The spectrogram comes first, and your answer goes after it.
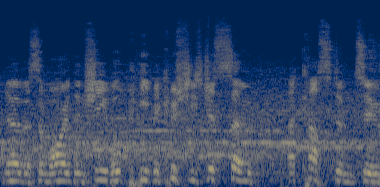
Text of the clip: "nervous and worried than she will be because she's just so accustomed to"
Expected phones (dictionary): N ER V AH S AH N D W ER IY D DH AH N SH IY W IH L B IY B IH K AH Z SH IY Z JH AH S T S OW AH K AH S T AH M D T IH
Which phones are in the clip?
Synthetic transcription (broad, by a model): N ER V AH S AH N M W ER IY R DH AH N SH IY W IH L B IY B IH K AH Z SH IY Z JH AH S T S OW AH K AH S T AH M T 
